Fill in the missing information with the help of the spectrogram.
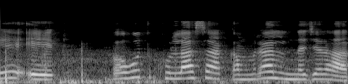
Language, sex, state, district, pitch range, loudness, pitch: Hindi, female, Punjab, Pathankot, 230-280 Hz, -19 LUFS, 240 Hz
